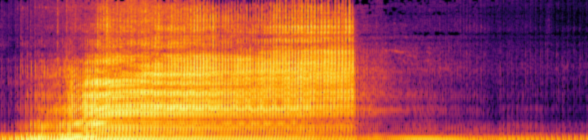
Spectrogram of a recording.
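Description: ATV engine revved hard as the quad ploughs through deep snow. The revs rise over about a second, hold high for about three seconds, then drop off suddenly to a lower, steady run.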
